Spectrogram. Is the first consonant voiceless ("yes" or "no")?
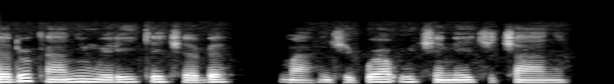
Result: no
